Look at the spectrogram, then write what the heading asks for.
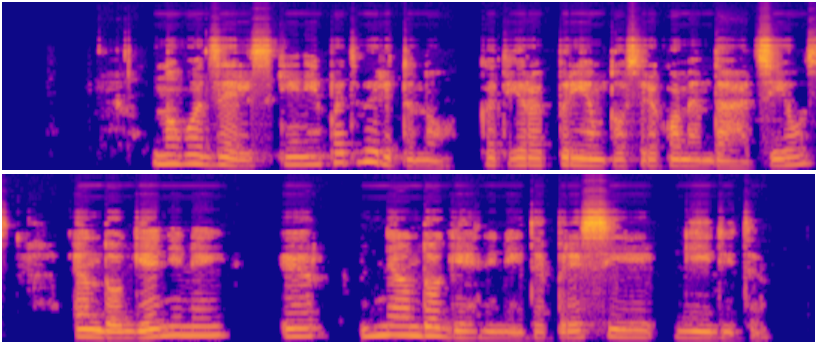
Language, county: Lithuanian, Marijampolė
